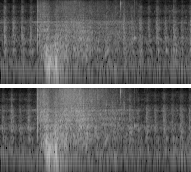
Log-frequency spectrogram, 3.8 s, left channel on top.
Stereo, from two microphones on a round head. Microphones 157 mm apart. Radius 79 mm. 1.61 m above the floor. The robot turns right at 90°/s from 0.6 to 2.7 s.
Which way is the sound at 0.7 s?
155° right.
